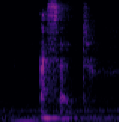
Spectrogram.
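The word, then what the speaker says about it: أسد: asad And if I want to write the pronunciation in English, I have a s d. I say Asad.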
